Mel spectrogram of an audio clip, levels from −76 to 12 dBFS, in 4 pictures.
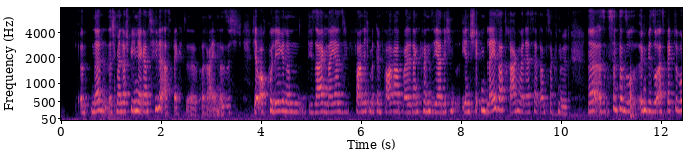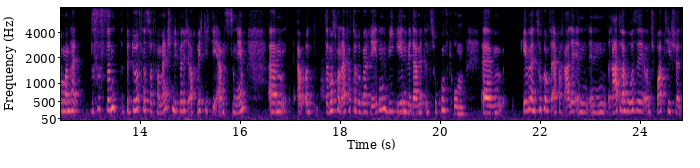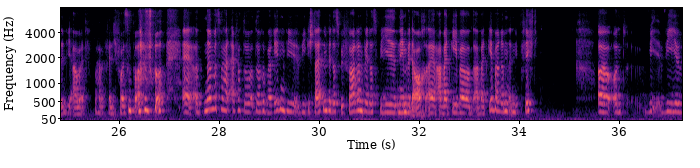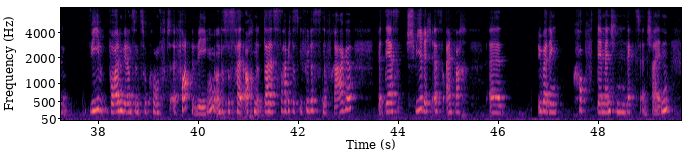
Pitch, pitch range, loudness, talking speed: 240 Hz, 220-270 Hz, -23 LUFS, 215 wpm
